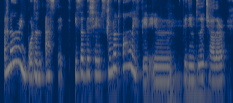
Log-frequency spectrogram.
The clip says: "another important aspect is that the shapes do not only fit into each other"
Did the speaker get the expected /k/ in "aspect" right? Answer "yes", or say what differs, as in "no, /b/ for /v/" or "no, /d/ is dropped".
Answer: yes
